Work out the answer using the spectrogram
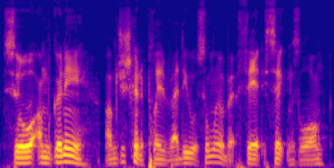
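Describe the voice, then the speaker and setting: A man's voice: low voice, very fast, a little mellow, dry recording, clean studio sound. A Scottish man ranting sarcastically over a political clip, swearing and mocking as he reacts. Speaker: commentary vlogger.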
